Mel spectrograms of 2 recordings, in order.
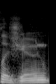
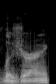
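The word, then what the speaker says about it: Lejeune: cuz they're like, it's kind of like Camp Lune was like formerly renamed to Camp Leern cuz the family said that's the proper way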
